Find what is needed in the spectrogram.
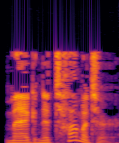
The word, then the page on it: magnetometer: British English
